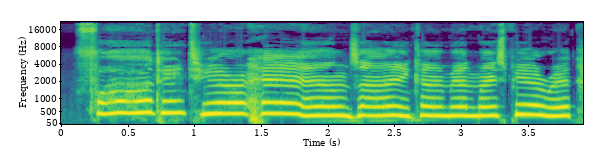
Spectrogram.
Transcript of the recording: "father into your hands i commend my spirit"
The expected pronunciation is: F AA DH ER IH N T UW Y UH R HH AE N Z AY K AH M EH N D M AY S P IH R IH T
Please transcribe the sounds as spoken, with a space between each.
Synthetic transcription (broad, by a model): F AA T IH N T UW Y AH R HH AE N Z AY K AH M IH N M AY S P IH R IH T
